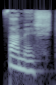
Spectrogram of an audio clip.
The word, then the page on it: famished: anglais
